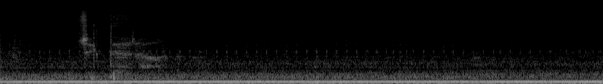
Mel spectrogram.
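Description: A faint whispering voice in the background, with two brief hisses about a second in, over a steady low hum.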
